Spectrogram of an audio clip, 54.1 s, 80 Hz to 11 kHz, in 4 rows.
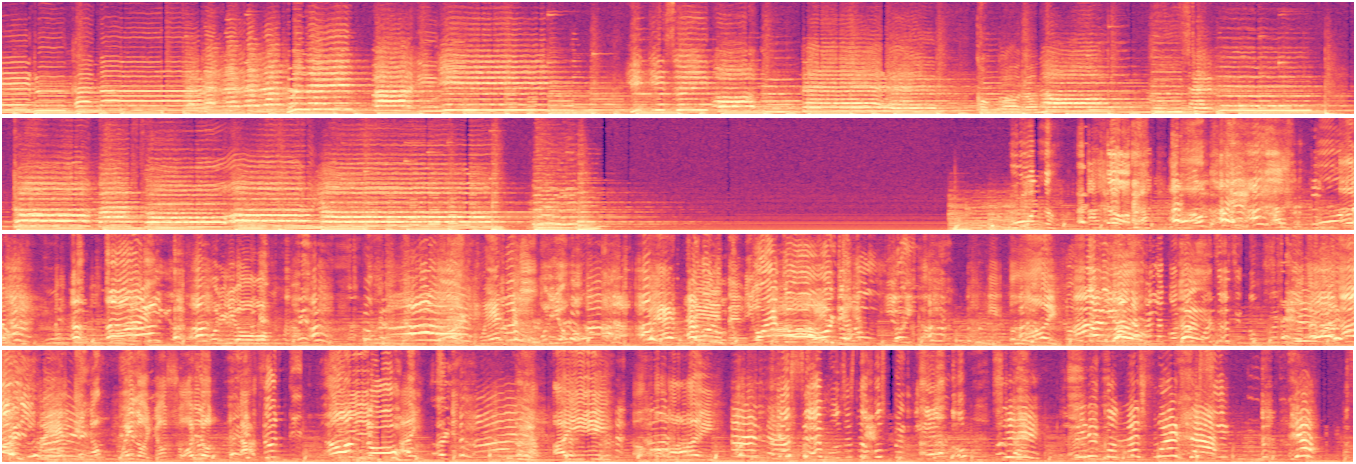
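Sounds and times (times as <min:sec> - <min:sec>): children shouting and cheering: 0:00.0 - 0:05.6, 0:23.7 - 0:53.8
background music: 0:00.0 - 0:20.8, 0:23.0 - 0:54.0
faint steady hum: 0:17.2 - 0:23.0.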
